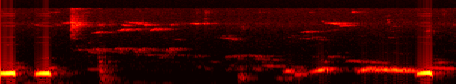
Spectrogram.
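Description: A brown dove gives low, hollow coos: two quick notes, a pause, then longer drawn-out coos, with faint soft rustles between.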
